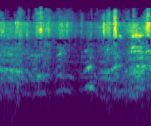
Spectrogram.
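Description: A crowd of children's voices shouting and calling out together, many voices overlapping.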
